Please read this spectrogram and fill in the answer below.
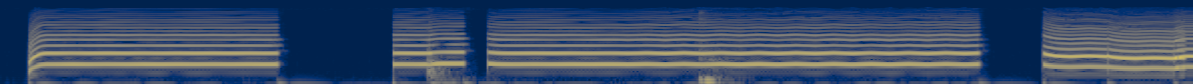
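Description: Korg minilogue xd polyphonic analogue synthesizer playing single lead notes: a held note of about a second, a brief one, then a longer held note with a slight waver in pitch, and a new note starting near the end. Each note slides into its pitch from the portamento setting.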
